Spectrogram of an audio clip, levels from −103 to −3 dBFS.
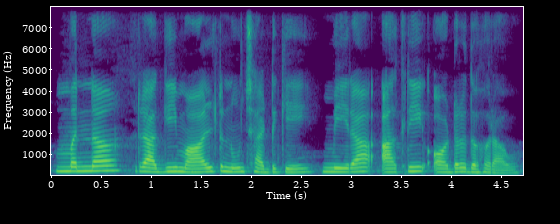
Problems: none marked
